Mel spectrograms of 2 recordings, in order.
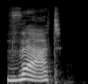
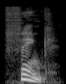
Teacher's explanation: there are two th sounds in english the voiced th as in that and the voiceless th as in think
